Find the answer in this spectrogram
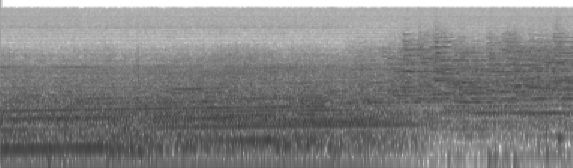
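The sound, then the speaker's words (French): City street traffic in Rome: a continuous low rumble of engines and passing vehicles at a steady level, with no distinct single events standing out. “Il y a beaucoup de circulation à Rome et les gens roulent n'importe comment.”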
